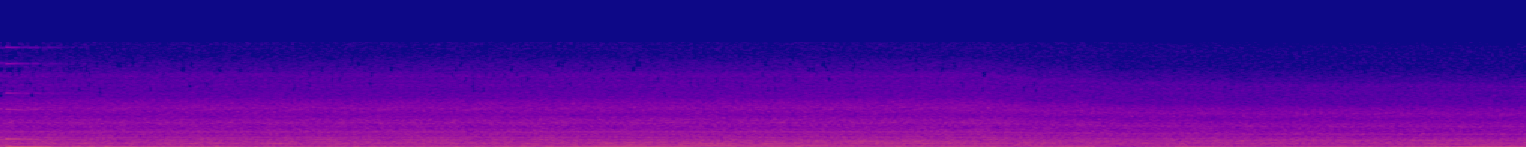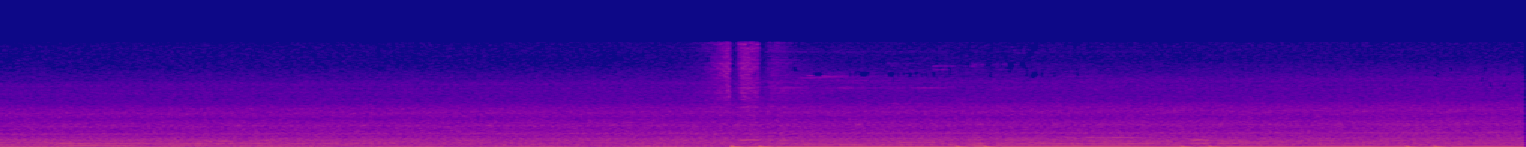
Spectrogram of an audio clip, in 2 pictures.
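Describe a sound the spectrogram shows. A truck engine drones steadily as it drives along a highway.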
